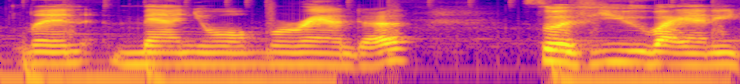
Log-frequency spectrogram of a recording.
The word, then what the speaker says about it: Lin-Manuel Miranda: It is not Manuel Lin or Miguel Lin. It's Lin-Manuel Miranda.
